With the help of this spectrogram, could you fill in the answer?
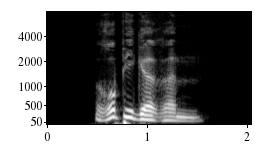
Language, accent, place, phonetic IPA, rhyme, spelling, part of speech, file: German, Germany, Berlin, [ˈʁʊpɪɡəʁəm], -ʊpɪɡəʁəm, ruppigerem, adjective, De-ruppigerem.ogg
- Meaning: strong dative masculine/neuter singular comparative degree of ruppig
